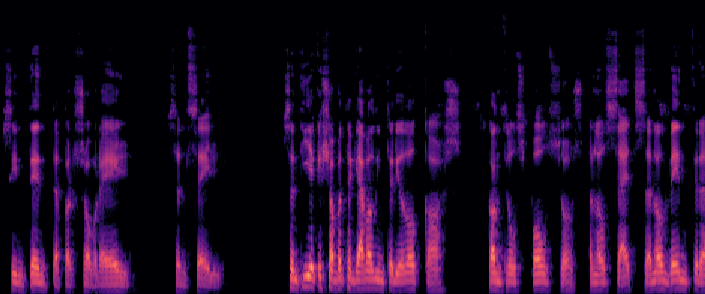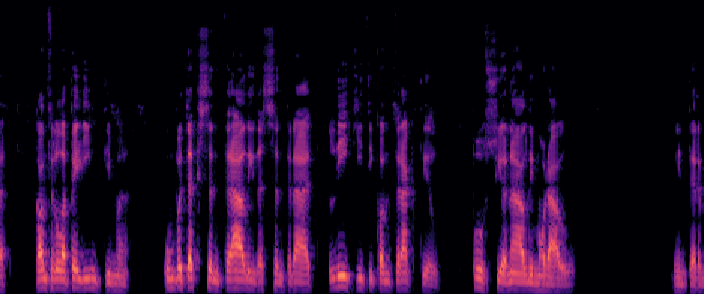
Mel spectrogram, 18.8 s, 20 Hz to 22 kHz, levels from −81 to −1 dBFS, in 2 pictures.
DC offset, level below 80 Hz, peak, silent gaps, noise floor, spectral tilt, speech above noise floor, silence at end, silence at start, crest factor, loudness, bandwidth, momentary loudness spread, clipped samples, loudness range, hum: under 0.1%; -76 dBFS; -8 dBFS; none; -88 dBFS; -4.5 dB/octave; 58 dB; 0 s; 0.05 s; 22 dB; -30 LUFS; 18 kHz; 13 LU; under 0.1%; 4 LU; none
